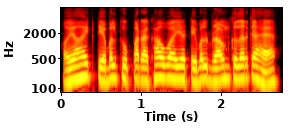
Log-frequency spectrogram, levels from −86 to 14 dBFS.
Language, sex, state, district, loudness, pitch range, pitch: Hindi, male, Jharkhand, Garhwa, -13 LUFS, 150-170 Hz, 165 Hz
